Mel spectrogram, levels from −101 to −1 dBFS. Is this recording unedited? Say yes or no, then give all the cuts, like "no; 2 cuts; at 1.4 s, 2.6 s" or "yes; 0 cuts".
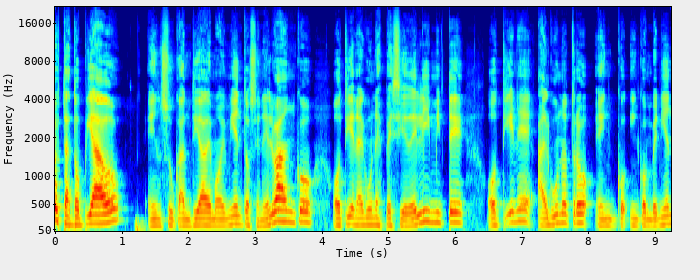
yes; 0 cuts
